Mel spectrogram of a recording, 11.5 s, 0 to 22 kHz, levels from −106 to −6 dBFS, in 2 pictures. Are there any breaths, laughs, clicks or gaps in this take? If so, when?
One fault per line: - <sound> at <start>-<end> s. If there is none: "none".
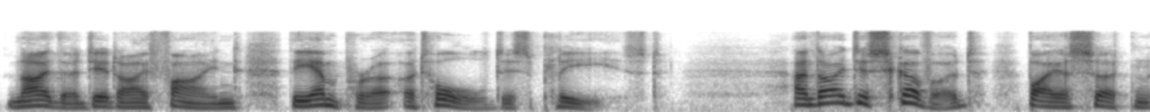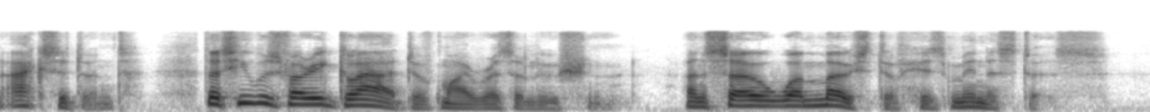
none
